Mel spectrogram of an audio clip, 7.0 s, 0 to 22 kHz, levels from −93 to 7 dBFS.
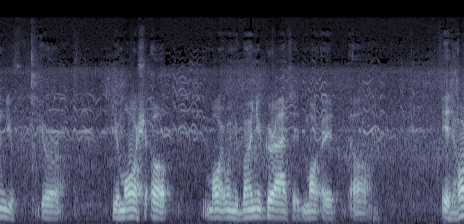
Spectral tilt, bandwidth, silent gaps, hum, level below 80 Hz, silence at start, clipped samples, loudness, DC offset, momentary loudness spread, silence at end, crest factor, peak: -4.5 dB/octave; 16 kHz; none; none; -66 dBFS; 0 s; under 0.1%; -23 LUFS; under 0.1%; 16 LU; 0 s; 18 dB; -4 dBFS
